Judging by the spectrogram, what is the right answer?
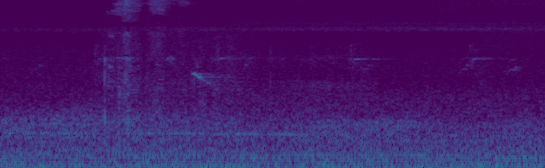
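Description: Faint outdoor background noise, a low steady rumble, with one brief bird chirp about a second and a half in.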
